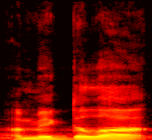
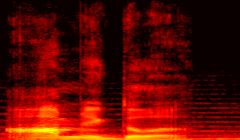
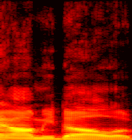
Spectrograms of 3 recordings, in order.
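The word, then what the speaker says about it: Amygdala: you say it a amigdala I don't know I like to say Amidala but that's way wrong so now I say amigdala but I feel like that's also wrong they got mikolash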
